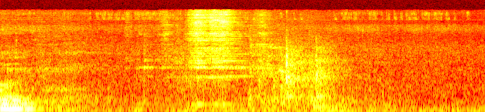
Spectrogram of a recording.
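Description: Faint handling of a metal turntable platter in the hands: soft scraping sounds about a second in, otherwise quiet.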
